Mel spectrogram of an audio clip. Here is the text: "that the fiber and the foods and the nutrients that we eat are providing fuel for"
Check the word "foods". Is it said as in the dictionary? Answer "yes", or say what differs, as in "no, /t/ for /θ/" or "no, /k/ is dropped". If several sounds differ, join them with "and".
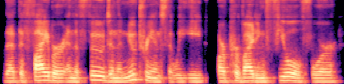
yes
